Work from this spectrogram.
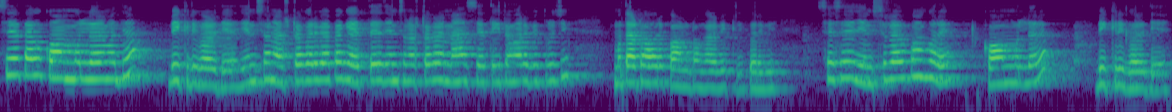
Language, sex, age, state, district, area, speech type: Odia, female, 30-45, Odisha, Dhenkanal, rural, spontaneous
